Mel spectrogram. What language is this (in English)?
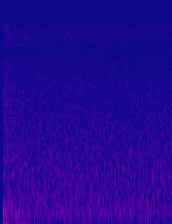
Urdu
